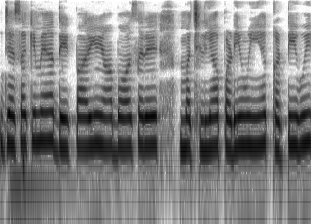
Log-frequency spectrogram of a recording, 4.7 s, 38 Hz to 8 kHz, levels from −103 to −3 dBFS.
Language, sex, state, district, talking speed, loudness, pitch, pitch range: Hindi, female, Uttar Pradesh, Jyotiba Phule Nagar, 205 wpm, -15 LUFS, 245 Hz, 235-255 Hz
